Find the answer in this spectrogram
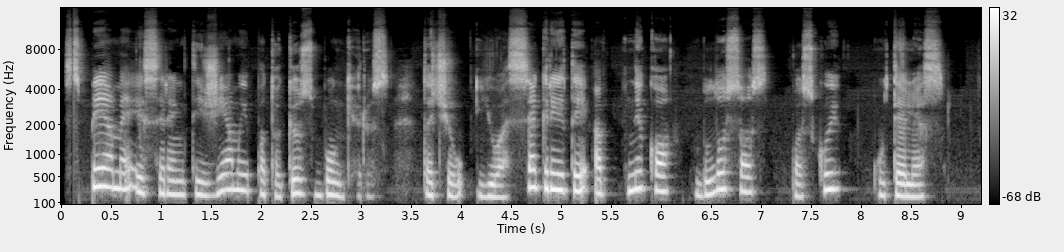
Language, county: Lithuanian, Kaunas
